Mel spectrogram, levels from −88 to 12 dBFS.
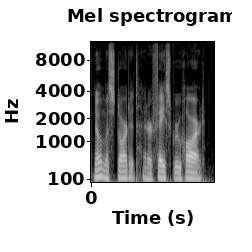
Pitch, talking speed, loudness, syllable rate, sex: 115 Hz, 170 wpm, -16 LUFS, 4.2 syllables/s, male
